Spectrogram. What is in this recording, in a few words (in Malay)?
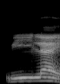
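"bilai", Malay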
